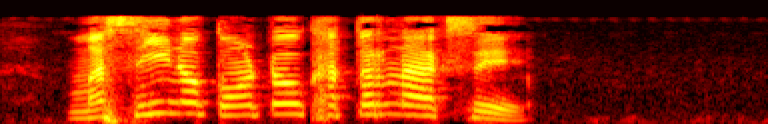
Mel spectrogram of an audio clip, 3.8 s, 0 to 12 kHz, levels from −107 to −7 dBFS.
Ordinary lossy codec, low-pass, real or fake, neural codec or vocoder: AAC, 48 kbps; 7.2 kHz; real; none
